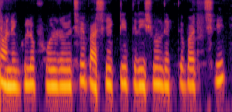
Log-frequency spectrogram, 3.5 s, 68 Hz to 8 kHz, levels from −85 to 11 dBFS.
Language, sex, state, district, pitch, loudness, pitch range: Bengali, female, West Bengal, Cooch Behar, 220 Hz, -15 LUFS, 210-230 Hz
